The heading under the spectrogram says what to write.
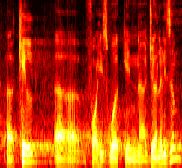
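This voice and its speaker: With audible room echo, a man talks at a moderate pace. His pitch makes very wide swings. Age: 60s. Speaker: graduation speaker. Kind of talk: commencement address. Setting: graduation hall with audience.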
